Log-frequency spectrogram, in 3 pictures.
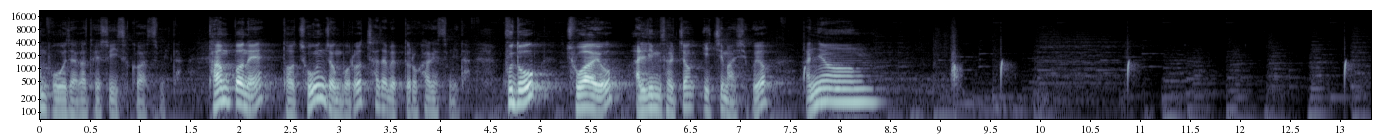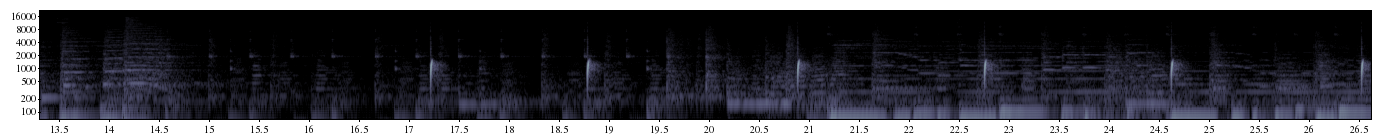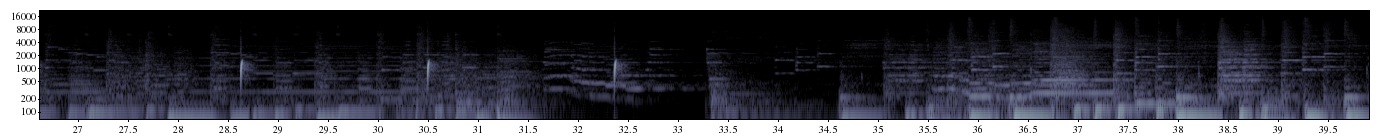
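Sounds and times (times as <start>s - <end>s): soft background music: 0.0s - 39.9s
background music with bass line: 34.6s - 39.9s.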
